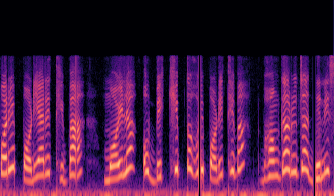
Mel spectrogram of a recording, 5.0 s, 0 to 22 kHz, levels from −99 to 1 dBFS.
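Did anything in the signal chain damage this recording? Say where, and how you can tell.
Yes, at the network stage. This is packet loss on an ADPCM call, carried over G.722 wideband coding at 64 kbit/s. Hard-edged silent gaps appear at 1.14 to 1.16 s, 2.98 to 3.04 s and 4.70 to 4.84 s. They drop about 20, 40 and 40 ms of speech, which fits one packet and then two each time. When the speech returns, it comes back with some distortion, then settles. This happens because the decoder's adaptive predictor and step size have drifted out of step with the sender's.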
